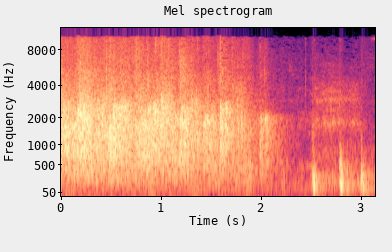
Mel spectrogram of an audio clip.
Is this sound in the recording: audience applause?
yes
